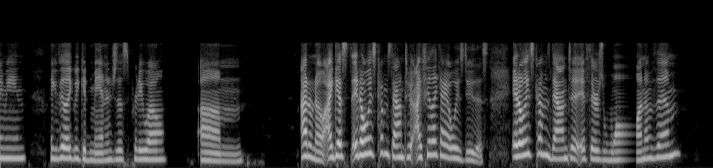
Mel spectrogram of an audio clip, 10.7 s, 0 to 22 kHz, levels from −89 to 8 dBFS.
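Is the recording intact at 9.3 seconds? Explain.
No. Delayed packets likely emptied the jitter buffer, causing a call audio freeze from 9.25 to 9.56 s after "down to if there's". The last sound stretches into a fading buzz, then resumes with nothing lost.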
